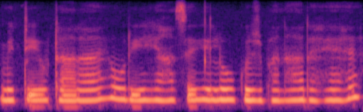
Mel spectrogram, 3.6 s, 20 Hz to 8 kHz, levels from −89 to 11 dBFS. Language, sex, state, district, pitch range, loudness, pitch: Hindi, female, Uttar Pradesh, Lalitpur, 240-255 Hz, -13 LUFS, 245 Hz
